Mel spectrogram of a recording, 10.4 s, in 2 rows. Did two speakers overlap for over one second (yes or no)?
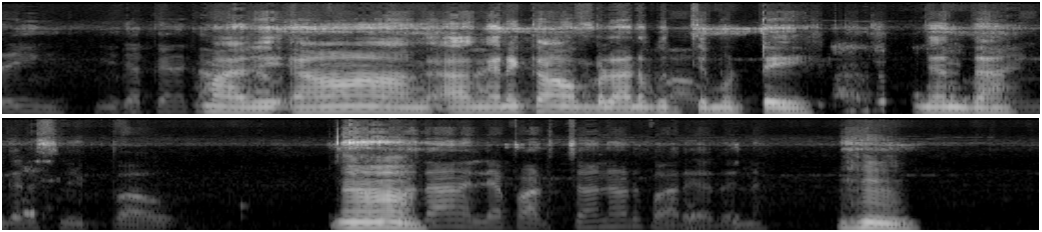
yes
